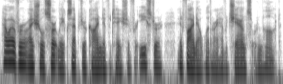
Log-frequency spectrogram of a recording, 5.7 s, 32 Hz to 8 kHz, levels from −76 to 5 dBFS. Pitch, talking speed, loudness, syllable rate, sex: 90 Hz, 210 wpm, -20 LUFS, 5.9 syllables/s, male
